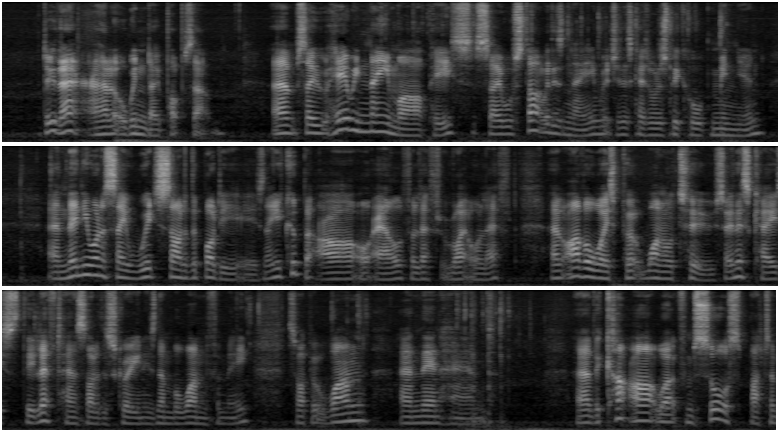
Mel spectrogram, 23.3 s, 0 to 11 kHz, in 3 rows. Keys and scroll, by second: 5.3-8.1 typing, 17.5-20.8 typing.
